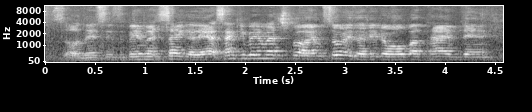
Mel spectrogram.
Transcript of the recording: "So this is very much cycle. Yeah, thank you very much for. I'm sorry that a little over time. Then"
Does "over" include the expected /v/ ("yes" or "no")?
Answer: no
